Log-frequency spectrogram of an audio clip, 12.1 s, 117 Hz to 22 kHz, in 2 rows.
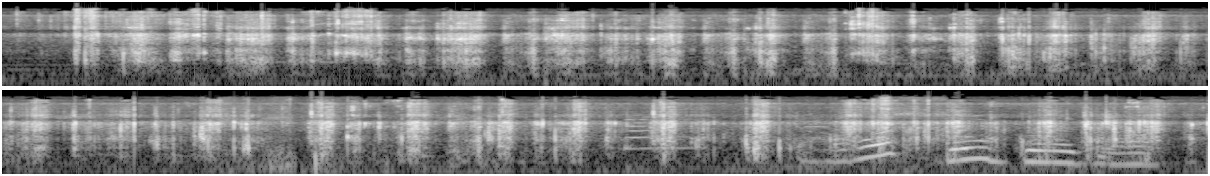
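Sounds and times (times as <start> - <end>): crunchy food being chewed: 0.0 - 12.0.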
